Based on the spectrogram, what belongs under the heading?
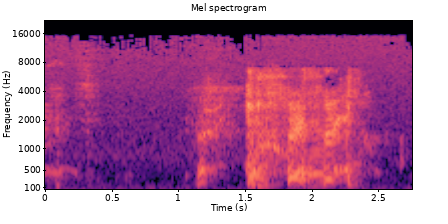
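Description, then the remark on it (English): Several harsh coughs come in quick succession, a short one followed by a louder, rougher burst that trails into throat-clearing, with faint voice-like sounds early on. “have you been taking quite a lot of cough medicine”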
